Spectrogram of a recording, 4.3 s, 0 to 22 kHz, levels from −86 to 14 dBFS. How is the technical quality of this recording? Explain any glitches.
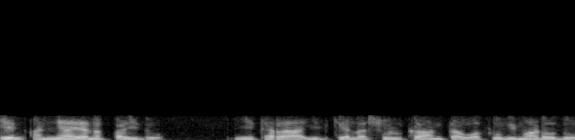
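Quality is poor, with one fault running through the whole clip. Tandem speech coding: three speech codecs in a row each re-coded the last one's damage, leaving rough, warbly, muffled speech with nothing above 3.5 kHz.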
